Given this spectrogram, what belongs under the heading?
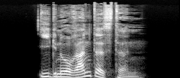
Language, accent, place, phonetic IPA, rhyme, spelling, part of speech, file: German, Germany, Berlin, [ɪɡnɔˈʁantəstn̩], -antəstn̩, ignorantesten, adjective, De-ignorantesten.ogg
- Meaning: 1. superlative degree of ignorant 2. inflection of ignorant: strong genitive masculine/neuter singular superlative degree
